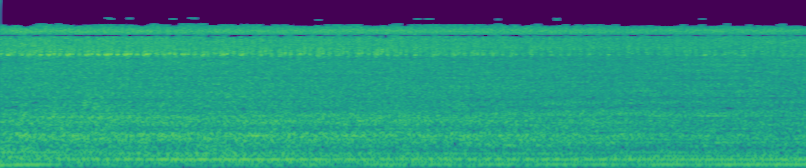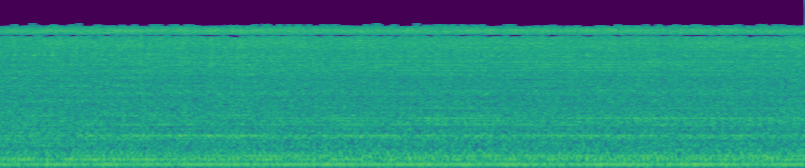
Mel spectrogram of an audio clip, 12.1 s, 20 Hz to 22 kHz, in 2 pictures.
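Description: New Holland 8770 tractor's six-cylinder turbo diesel running at a steady speed, with no revving, as the tractor drives slowly away.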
